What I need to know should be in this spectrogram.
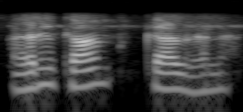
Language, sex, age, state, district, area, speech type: Marathi, male, 30-45, Maharashtra, Gadchiroli, rural, conversation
